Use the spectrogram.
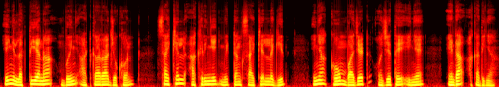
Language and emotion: Santali, sad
